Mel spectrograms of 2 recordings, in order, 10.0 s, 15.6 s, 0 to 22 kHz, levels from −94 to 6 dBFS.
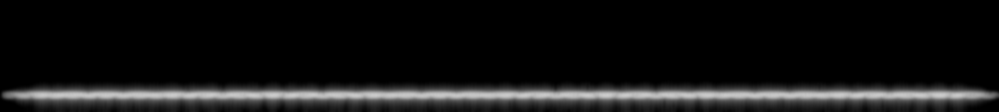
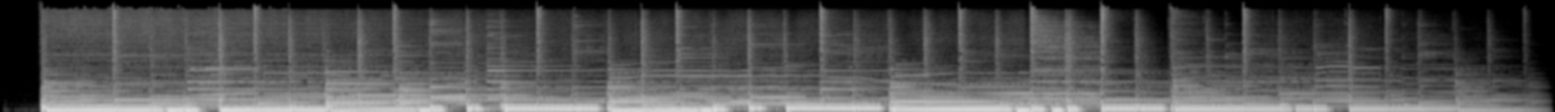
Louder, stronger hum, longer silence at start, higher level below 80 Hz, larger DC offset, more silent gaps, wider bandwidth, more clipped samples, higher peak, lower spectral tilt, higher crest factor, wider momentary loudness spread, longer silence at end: about the same, -17 LUFS vs -18 LUFS; neither; second, 0.15 s vs 0.4 s; second, under -90 dBFS vs -16 dBFS; neither; neither; second, 0.6 kHz vs 17.5 kHz; neither; second, -6 dBFS vs -2 dBFS; second, 5.5 dB/octave vs -7 dB/octave; about the same, 10 dB vs 12 dB; second, 0 LU vs 9 LU; second, 0.15 s vs 0.3 s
